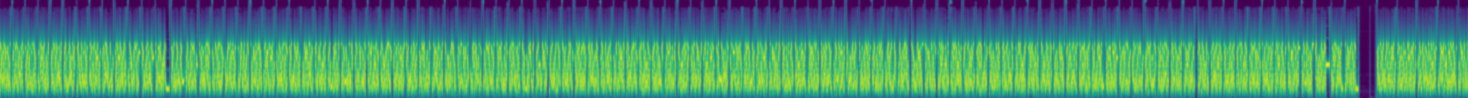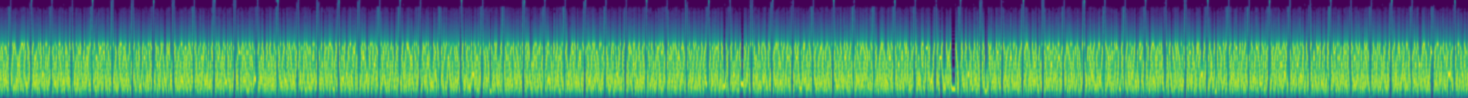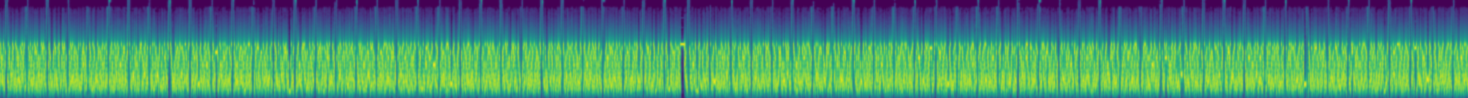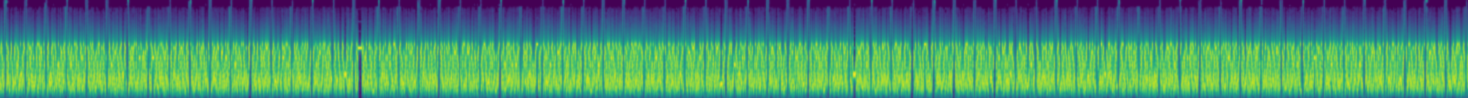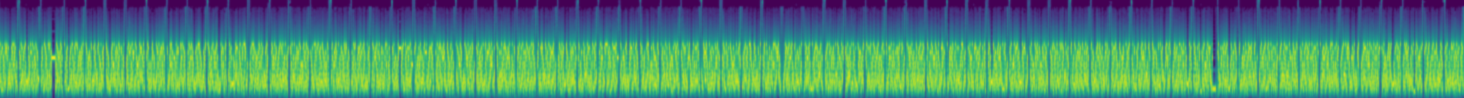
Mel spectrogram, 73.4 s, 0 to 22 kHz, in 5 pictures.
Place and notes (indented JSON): {
  "title": "Maintenon, France - Automated teller machine",
  "date": "2017-12-28 09:00:00",
  "description": "Electromagnetic field song of a Automated teller machine, recorded with a telephone pickup coil.",
  "latitude": "48.59",
  "longitude": "1.58",
  "altitude": "101",
  "timezone": "Europe/Paris"
}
